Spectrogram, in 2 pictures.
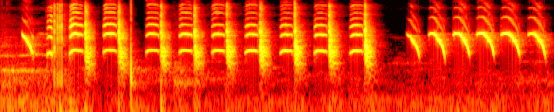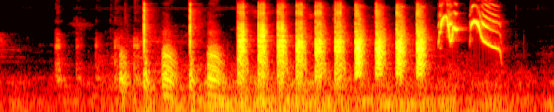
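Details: Javan myna in lively chattering song, played to prompt quiet mynas into singing: rapid runs of repeated ringing notes, a brief gap, then a fast buzzy series ending in a rising squeal.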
